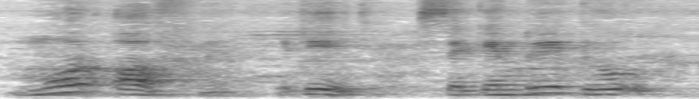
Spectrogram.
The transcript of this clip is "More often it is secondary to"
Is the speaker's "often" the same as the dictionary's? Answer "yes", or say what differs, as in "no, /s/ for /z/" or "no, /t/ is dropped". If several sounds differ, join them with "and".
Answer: no, /n/ is dropped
